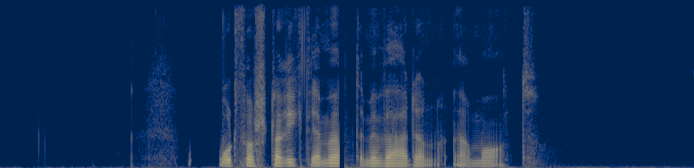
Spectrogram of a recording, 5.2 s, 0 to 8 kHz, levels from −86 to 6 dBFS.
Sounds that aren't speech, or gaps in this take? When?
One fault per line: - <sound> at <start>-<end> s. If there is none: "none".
- dropout at 2.5-2.6 s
